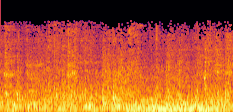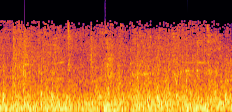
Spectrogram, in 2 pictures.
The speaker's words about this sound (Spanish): El tren pasa frente a él. El joven corre tras el vagón de cola.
